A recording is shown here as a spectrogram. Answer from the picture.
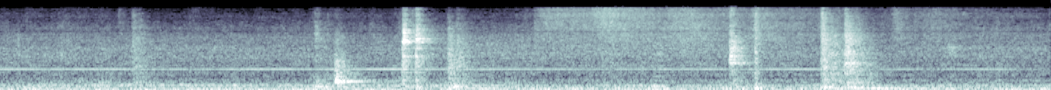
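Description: Steady low machinery hum with a faint constant whine over it, broken by a few short knocks and rustles: about five, the clearest around four seconds in and again near eight and a half seconds.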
